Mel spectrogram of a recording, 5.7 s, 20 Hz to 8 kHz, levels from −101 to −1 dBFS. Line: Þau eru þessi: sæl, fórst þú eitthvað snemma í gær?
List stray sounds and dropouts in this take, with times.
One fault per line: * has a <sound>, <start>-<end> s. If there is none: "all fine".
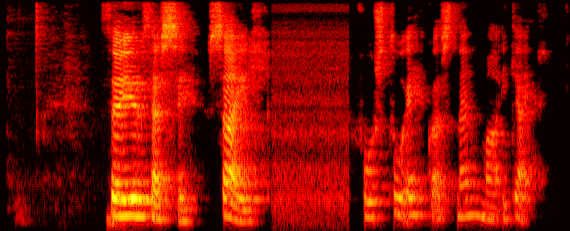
all fine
